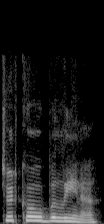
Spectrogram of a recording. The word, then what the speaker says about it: Tutko-Balena: So, can you actually pronounce it? Sure. Tutoco Balina.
